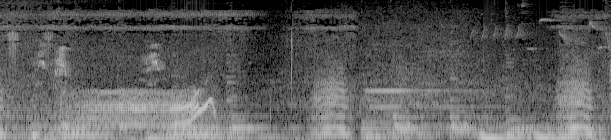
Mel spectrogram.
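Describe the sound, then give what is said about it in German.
American bullfrogs calling at night, deep droning bellows repeating over a dense chorus of other croaks and rising nighttime calls, steady throughout. “Und in der Nacht, da brüllt er.”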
